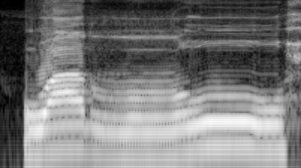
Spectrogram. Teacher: Huruf ru kita panjangkan 2 harokat karena waw sukun di depannya · Perhatikan huruf wa langsung sambung ke huruf ra atau ru di sini yang berharokat tasdid ya. Kita tahan dan kita tekan.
